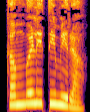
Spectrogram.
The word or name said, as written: ಕಂಬಳಿತಿಮಿರ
